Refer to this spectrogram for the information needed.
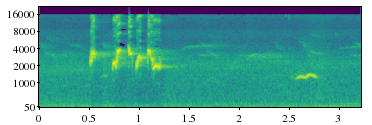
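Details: Caged red-whiskered bulbul used in song contests, singing a master phrase for teaching chicks: a fast run of five or six whistled notes, followed two seconds later by a single lower, faint note.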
